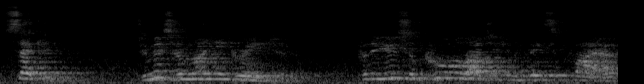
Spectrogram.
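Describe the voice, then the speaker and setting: A middle-aged man giving a dramatic staged reading of a children's novel, with emphatic delivery and long pauses. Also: extremely high pitch, expressive. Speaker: stage reader. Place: large theatre stage, indoors. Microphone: far camera in the audience. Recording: echoey theatre hall, distant mic, noisy.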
